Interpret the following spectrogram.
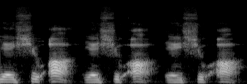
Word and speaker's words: Yeshua: So instead of saying Yeshua, it's properly pronounced, full tone pronounced Yeshua.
